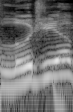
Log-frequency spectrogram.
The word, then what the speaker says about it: Luojia: this next Vine also apparently it's pronounced luia Vines so we're going to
